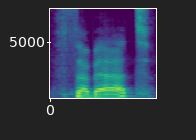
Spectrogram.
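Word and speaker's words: ثبت: So we're going to pronounce it as tha, and all together is thabat, thabat. So we don't hear a very long sound, it's actually really short.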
